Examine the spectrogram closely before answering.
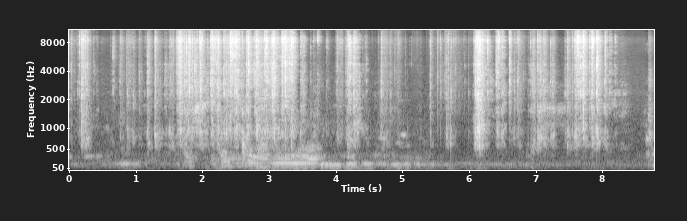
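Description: Instant-noodle seasoning sachets of plastic and foil being torn and squeezed, crinkling and crackling, loudest about two seconds in, with sharper crackles again near the end.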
